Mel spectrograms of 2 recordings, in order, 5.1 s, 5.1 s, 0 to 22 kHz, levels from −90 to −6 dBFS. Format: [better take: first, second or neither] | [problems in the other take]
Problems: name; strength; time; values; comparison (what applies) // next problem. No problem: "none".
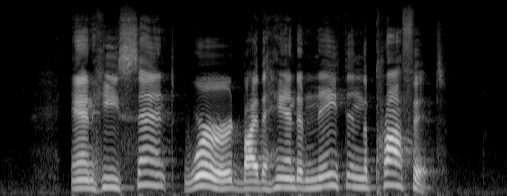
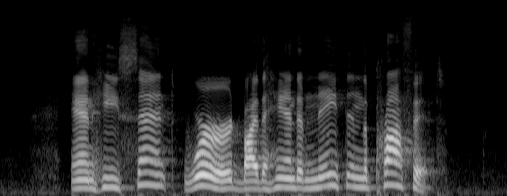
first | muffled; slightly; fading above 3 kHz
